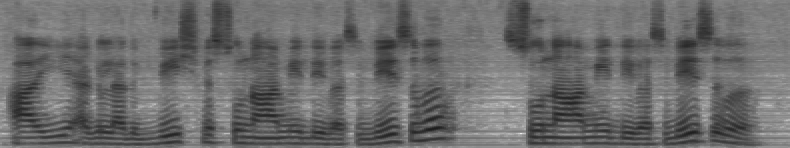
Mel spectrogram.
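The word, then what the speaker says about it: tsunami: होता है पता है सुनामी का स्पेलिंग टी से स्टार्ट होता है किस से स्टार्ट होता है टी से बाकी सुनामी जैसे लिखाता लिख दि टी साइलेंट रहता है ठीक है ना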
